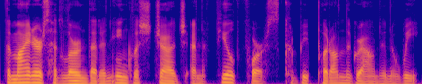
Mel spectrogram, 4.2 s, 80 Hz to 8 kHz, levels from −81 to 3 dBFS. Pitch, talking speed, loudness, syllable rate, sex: 95 Hz, 300 wpm, -20 LUFS, 6.2 syllables/s, male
